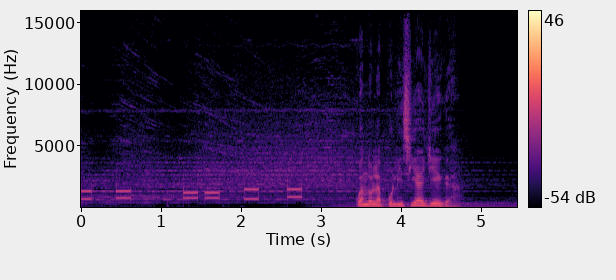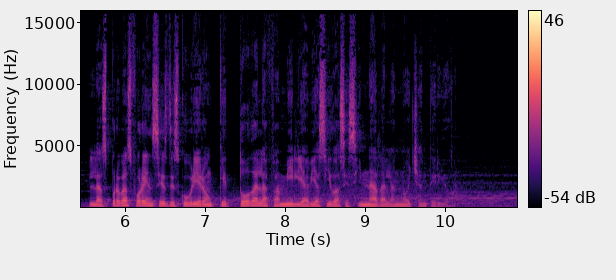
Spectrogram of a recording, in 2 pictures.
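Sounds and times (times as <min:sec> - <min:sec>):
cell phone touch-tone dialing beeps: 0:00.0 - 0:00.6, 0:01.3 - 0:02.8
speech: 0:03.4 - 0:04.8, 0:05.6 - 0:10.3.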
